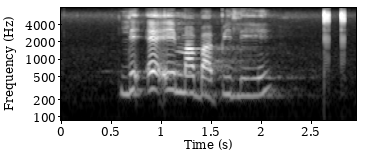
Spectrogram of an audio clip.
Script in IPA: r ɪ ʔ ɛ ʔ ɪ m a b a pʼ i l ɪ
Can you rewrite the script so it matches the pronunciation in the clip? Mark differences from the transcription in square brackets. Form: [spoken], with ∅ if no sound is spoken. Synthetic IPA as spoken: [l] ɪ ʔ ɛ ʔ ɪ m a b a pʼ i l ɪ

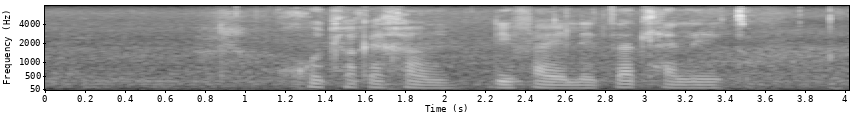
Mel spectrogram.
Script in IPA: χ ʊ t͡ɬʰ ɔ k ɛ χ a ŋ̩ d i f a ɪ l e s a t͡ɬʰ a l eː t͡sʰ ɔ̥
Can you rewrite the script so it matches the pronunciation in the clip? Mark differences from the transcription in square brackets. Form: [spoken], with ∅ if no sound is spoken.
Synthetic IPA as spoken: χ ʊ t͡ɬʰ ɔ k ɛ χ a ŋ̩ d i f a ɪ l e [t͡s] a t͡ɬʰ a l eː [t͡s] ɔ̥

